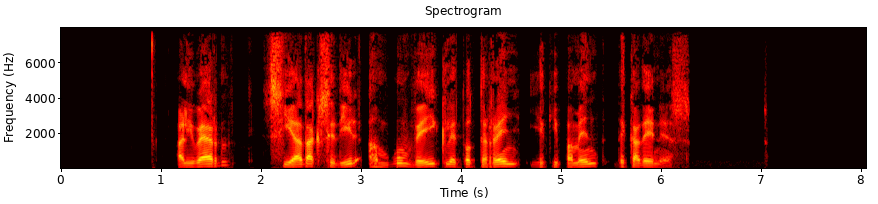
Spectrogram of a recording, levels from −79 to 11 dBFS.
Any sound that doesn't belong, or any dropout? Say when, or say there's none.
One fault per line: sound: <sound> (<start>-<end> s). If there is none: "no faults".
no faults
